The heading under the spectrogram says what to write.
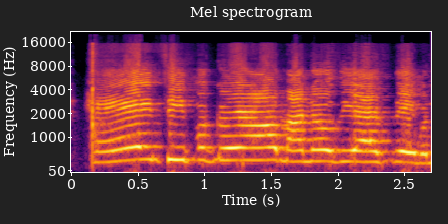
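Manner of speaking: loud, high shout to the neighbor; hollering across at someone; calling out. Real, not acted. Calling out loud to her nosy neighbor.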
